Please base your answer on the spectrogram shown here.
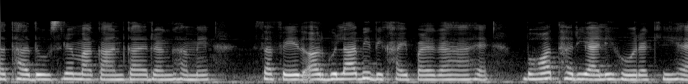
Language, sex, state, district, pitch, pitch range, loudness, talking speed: Hindi, female, Punjab, Kapurthala, 225 Hz, 220-240 Hz, -15 LUFS, 155 wpm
